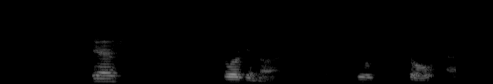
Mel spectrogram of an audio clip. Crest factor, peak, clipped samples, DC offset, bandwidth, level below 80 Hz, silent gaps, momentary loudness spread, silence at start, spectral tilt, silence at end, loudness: 22 dB; -26 dBFS; under 0.1%; under 0.1%; 7 kHz; under -90 dBFS; 1.52-1.66 s, 1.89-2.00 s, 3.06-3.19 s, 3.48-3.52 s, 3.90-3.99 s; 21 LU; 0.9 s; -4 dB/octave; 0.35 s; -47 LUFS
